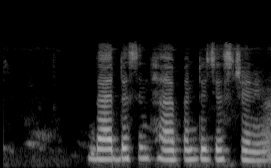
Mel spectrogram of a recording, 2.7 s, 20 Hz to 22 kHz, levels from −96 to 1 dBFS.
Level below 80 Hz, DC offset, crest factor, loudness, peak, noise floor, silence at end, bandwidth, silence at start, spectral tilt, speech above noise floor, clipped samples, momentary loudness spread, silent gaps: -82 dBFS; under 0.1%; 18 dB; -37 LUFS; -20 dBFS; -70 dBFS; 0 s; 8 kHz; 0.3 s; -4 dB/octave; 33 dB; under 0.1%; 5 LU; none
